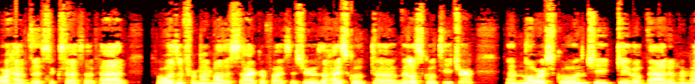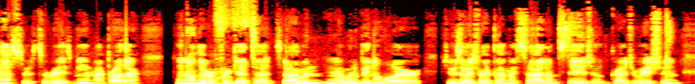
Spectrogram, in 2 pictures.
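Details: Adult man speaking; typical speech.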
